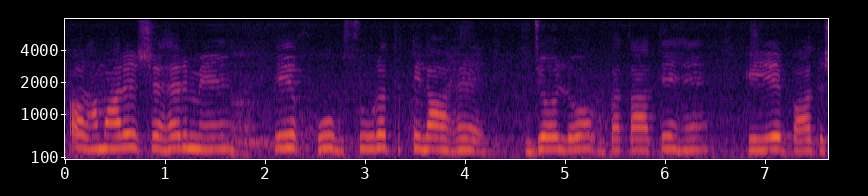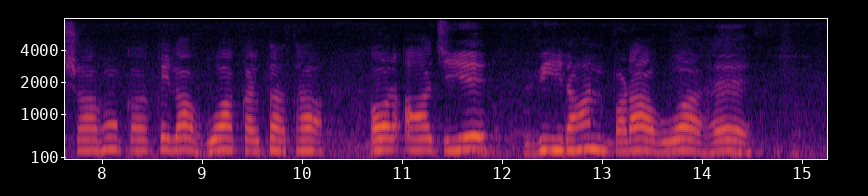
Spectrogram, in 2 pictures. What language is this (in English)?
Urdu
